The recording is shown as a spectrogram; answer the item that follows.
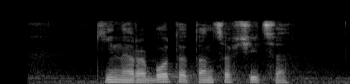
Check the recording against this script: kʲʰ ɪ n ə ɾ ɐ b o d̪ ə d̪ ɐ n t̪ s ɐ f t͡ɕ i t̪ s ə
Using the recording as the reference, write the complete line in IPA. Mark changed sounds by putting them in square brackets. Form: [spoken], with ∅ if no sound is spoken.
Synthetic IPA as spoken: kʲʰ [i] n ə ɾ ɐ b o [t̪] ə [t̪] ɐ n t̪ s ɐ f t͡ɕ i t̪ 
